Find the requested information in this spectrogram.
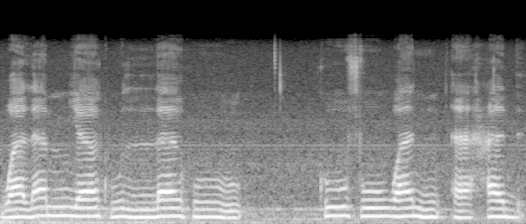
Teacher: The ha actually has a elongation. You want to read this twice as long.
